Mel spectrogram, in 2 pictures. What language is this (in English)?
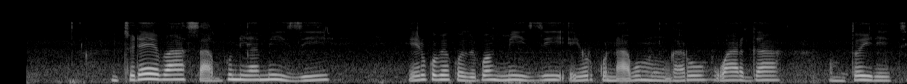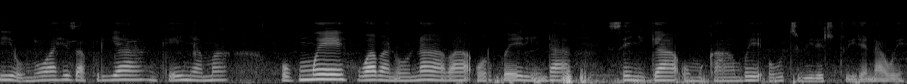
Nyankole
